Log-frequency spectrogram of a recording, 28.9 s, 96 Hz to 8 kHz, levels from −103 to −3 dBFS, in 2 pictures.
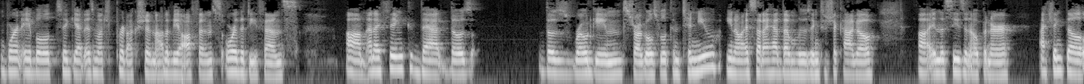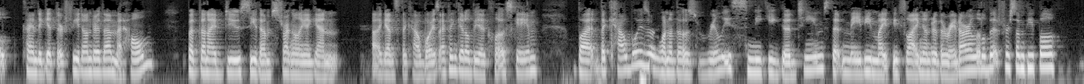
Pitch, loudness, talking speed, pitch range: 165 Hz, -18 LUFS, 200 wpm, 155-180 Hz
